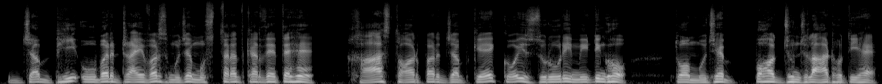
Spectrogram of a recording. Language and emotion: Urdu, angry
